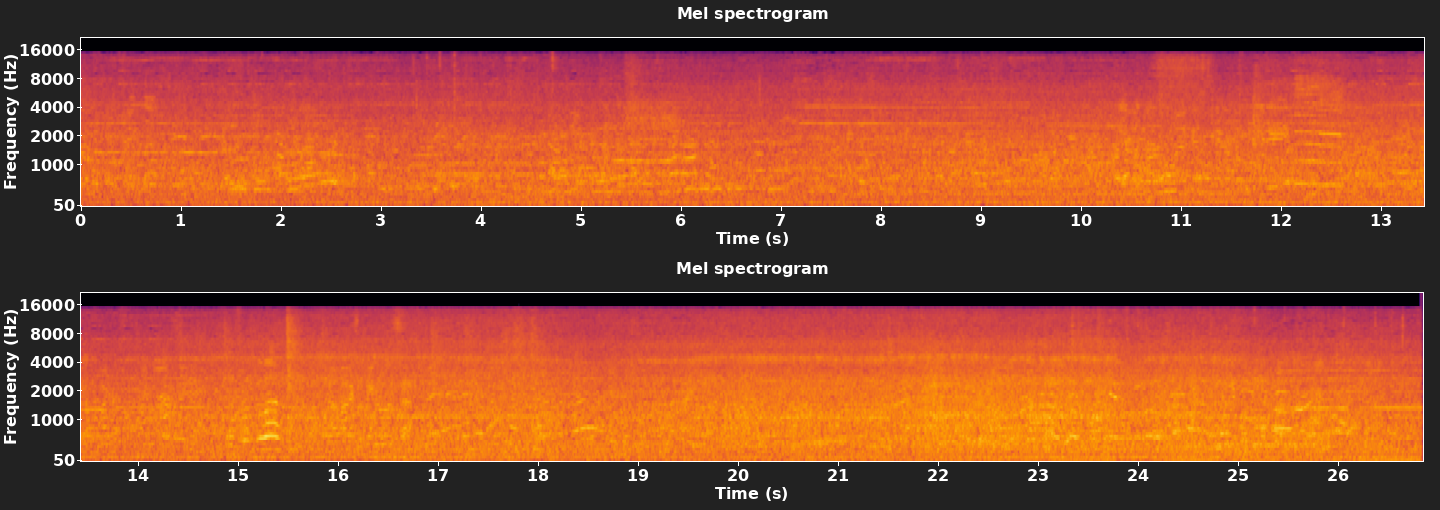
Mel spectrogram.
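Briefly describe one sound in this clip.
Truck engines rumble slowly past.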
